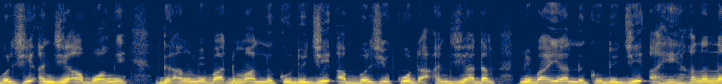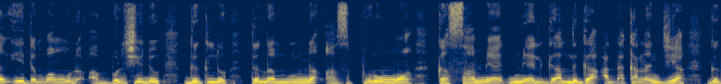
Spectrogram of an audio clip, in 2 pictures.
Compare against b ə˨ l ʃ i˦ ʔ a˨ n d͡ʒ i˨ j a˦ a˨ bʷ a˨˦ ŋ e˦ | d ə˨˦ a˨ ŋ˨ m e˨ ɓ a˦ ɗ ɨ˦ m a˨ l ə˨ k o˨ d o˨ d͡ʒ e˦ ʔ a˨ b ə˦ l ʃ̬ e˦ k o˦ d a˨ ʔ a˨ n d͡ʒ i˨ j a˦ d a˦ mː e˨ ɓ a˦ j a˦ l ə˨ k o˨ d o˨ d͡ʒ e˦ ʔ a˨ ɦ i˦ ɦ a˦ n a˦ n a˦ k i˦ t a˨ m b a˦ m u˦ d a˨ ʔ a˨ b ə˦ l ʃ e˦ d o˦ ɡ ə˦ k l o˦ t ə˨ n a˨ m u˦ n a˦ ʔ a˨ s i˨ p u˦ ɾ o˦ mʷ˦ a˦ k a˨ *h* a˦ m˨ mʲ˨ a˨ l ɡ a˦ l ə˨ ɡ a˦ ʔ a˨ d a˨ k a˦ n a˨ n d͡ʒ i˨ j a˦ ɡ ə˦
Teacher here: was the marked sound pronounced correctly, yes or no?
no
